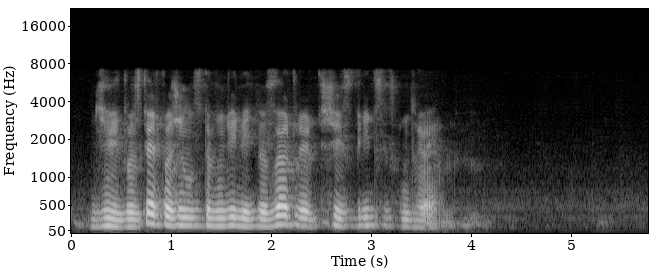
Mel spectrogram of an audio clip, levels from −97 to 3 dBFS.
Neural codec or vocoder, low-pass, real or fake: autoencoder, 22.05 kHz, a latent of 192 numbers a frame, VITS, trained on one speaker; 7.2 kHz; fake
